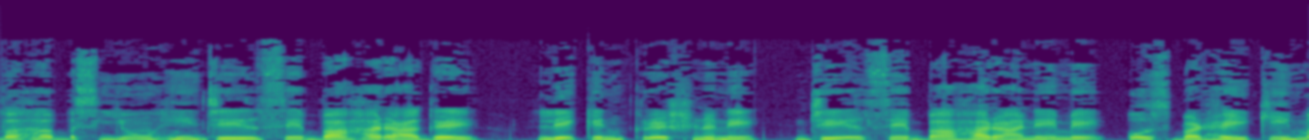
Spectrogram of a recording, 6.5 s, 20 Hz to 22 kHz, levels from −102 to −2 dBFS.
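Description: At 0.35 to 0.37 s, just before "यूं ही", damaged data in the compressed stream makes the decoder misread a frame and resynchronise, giving a brief glitch. A spectrogram shows a short broadband smear; the waveform shows an abrupt discontinuity.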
